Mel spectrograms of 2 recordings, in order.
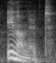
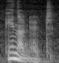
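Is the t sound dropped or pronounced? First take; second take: dropped; dropped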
